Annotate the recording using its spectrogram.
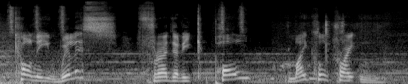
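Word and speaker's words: Crichton: Connie Willis, Frederick Paul, Michael Kryton. It's spelled as kitten.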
